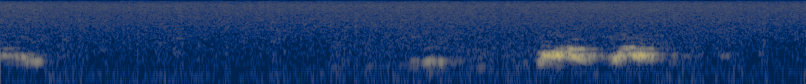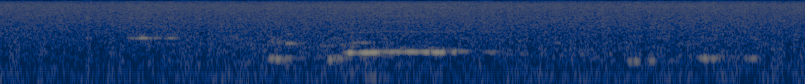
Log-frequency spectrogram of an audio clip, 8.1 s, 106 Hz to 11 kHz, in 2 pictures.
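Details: Lesser bush baby at a South African bird cam for a yogurt dinner, June 20, 2015; scattered soft croaks, a strong double burst, then a thinner drawn-out whine and faint trailing notes.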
